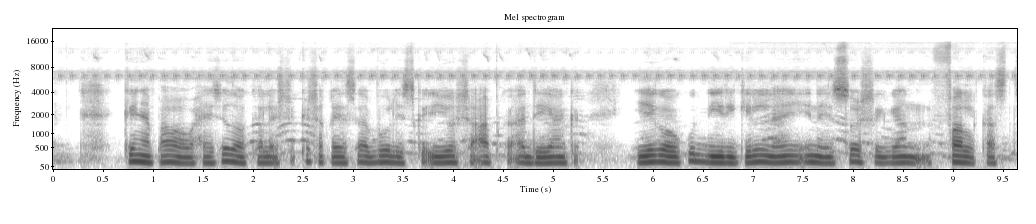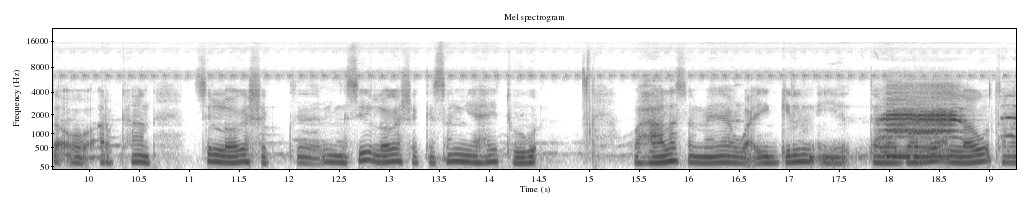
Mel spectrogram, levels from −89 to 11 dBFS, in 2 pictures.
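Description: Speech recording, with no technical faults to be heard.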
